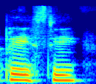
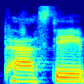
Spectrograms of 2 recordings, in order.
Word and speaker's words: pasty: word on the screen and say pasty. And it's not a pasty, it's a pasty, but forgive me, it's also spelled the same way.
